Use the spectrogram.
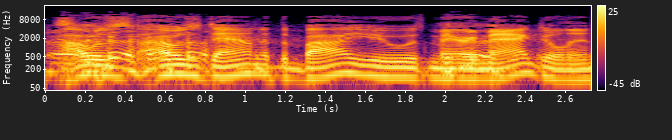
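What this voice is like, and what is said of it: Put-on Southern US accent. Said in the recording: “Jesus has a Southern accent”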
